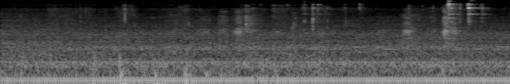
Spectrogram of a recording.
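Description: Irish Setters playing on carpet: soft scuffling and light thumps, with two sharp clicks near the end, over a steady low hum.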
